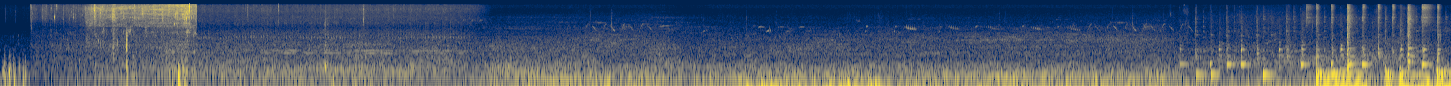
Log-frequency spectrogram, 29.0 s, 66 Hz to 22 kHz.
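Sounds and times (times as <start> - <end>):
bird chirps: 20.7 - 25.7.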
